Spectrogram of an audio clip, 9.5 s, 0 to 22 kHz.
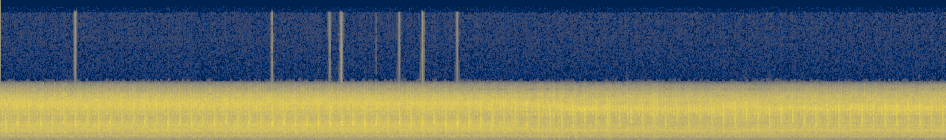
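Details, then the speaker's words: Nissan Versa engine at cold idle: steady light tapping about twice a second, more prominent as revs drop, seemingly from around cylinder 3; persists for the first 10-15 minutes of driving until the engine warms up. Top-end tick, cause unknown. "As the revs come down, you can hear the tap become more prominent. You can hear it plain as day now."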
